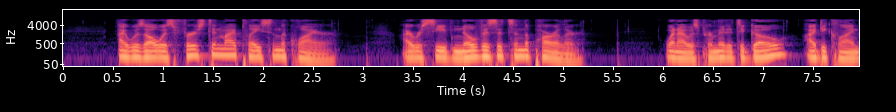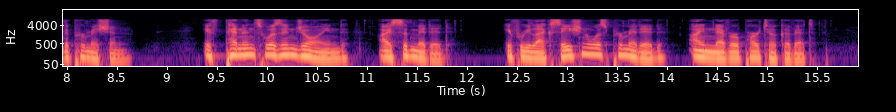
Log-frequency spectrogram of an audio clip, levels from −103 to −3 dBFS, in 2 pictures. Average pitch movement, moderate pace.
Yes: average, 4.5 semitones; average, 155 wpm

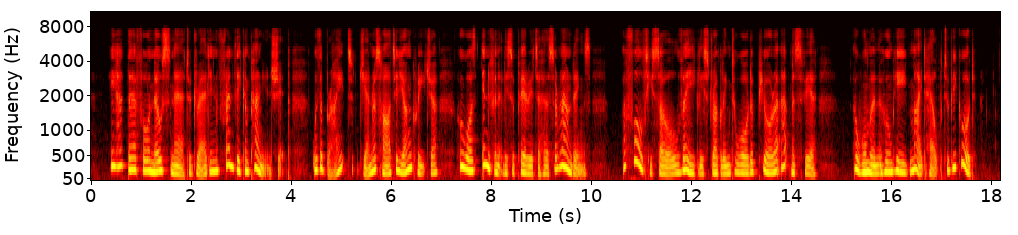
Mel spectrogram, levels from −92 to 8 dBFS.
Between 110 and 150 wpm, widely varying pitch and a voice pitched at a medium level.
Yes: average, 140 wpm; wide, 6.5 semitones; medium, 180 Hz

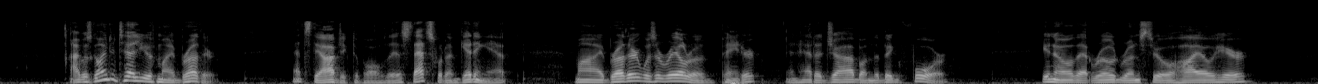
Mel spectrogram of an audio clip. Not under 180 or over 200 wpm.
Yes: average, 190 wpm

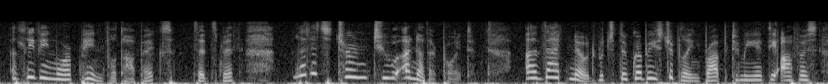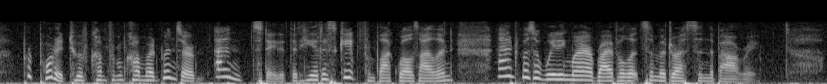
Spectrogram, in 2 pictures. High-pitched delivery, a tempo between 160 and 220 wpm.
Yes: high, 205 Hz; average, 180 wpm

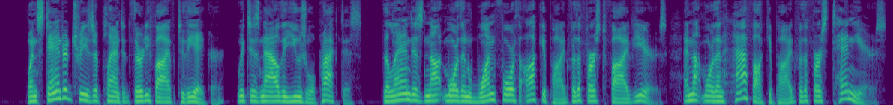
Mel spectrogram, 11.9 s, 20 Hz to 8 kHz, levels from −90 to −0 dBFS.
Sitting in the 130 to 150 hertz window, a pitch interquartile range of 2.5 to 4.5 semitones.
Yes: medium, 140 Hz; average, 3.8 semitones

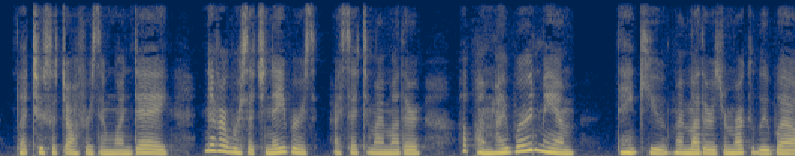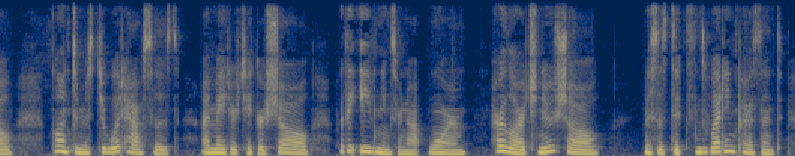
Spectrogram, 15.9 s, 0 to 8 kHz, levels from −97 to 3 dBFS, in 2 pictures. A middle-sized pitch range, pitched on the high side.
Yes: average, 3.5 semitones; high, 195 Hz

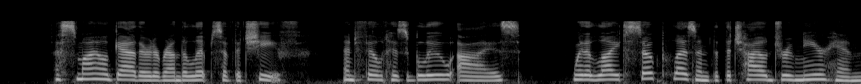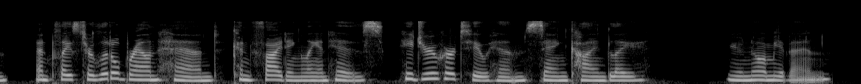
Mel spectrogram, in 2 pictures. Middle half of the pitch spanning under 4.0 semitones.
Yes: average, 2.8 semitones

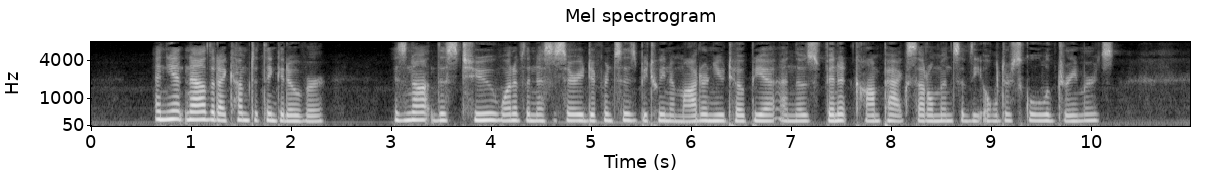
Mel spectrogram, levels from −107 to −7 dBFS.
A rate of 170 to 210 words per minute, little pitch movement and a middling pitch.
No: average, 185 wpm; narrow, 1.8 semitones; high, 210 Hz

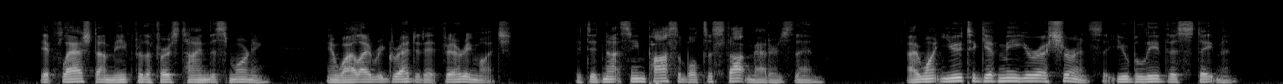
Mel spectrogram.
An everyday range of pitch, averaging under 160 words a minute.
No: average, 3.4 semitones; average, 180 wpm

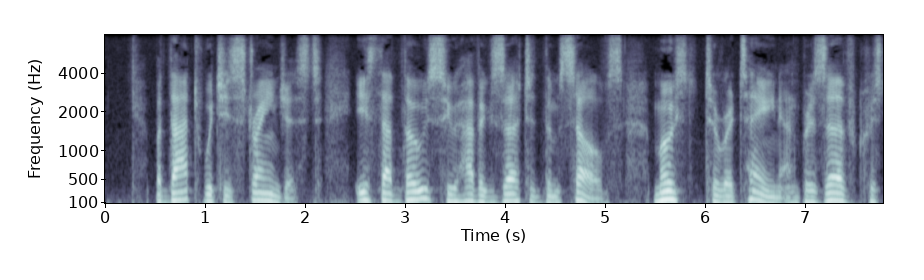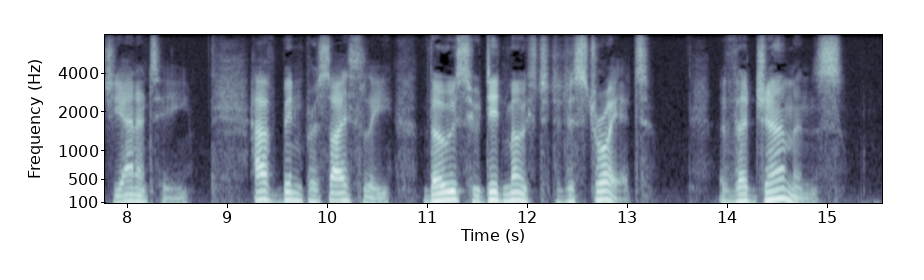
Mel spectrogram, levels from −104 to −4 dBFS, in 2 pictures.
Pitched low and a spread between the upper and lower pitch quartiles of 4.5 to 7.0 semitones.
Yes: low, 115 Hz; average, 5.0 semitones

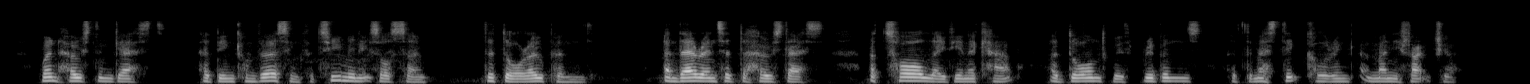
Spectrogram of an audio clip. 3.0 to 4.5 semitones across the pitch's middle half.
No: narrow, 2.5 semitones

